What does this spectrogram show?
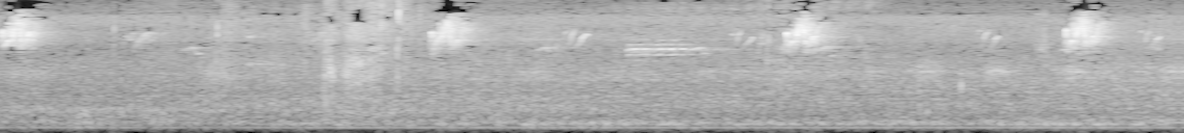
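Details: Forest wagtail in Nalsarovar bird sanctuary, Gujarat: brief, high, clipped call notes repeated every two to three seconds, with scattered other faint bird sounds and soft background noise.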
